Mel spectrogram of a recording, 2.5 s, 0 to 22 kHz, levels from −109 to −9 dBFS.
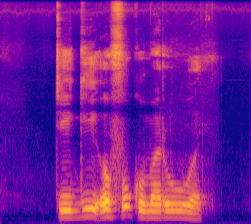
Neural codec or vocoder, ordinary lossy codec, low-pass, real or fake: none; none; none; real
